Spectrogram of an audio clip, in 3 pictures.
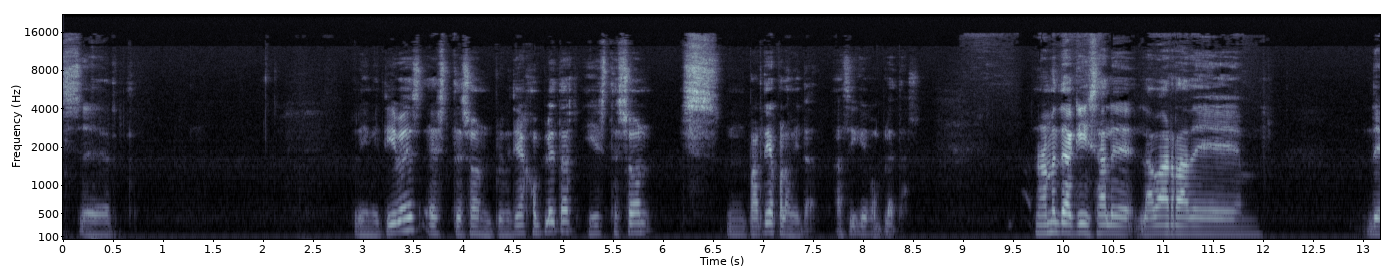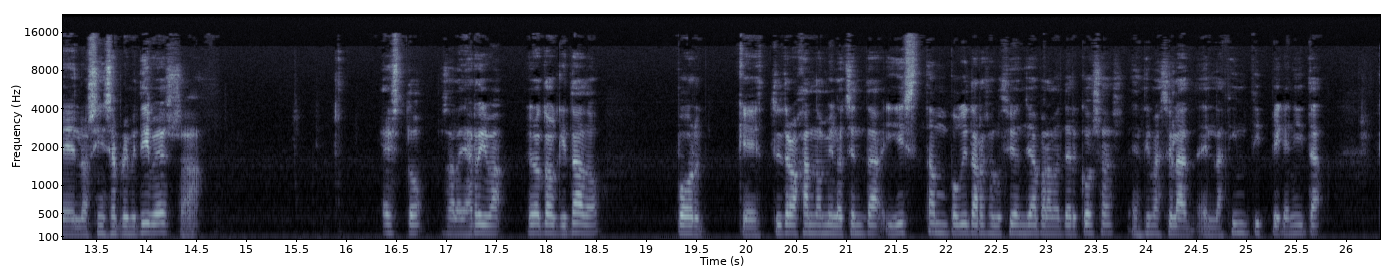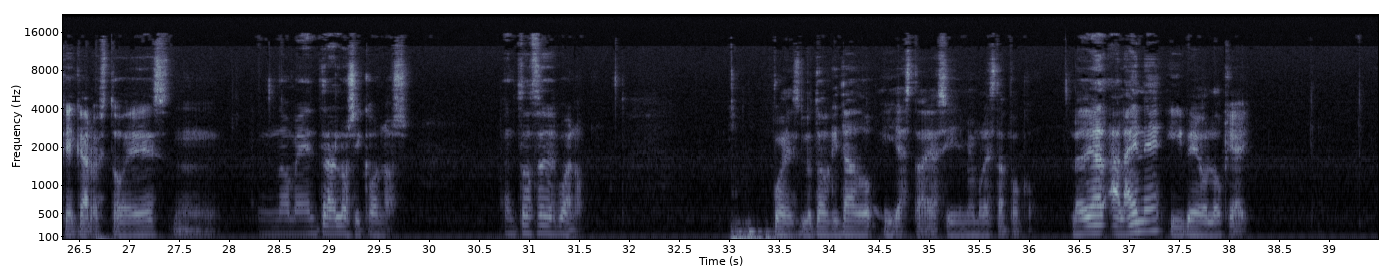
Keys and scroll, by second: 0.1-0.8 typing, 14.7-15.8 typing.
